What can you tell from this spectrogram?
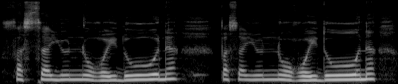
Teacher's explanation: ہم نے موٹا رکھنا ہے، غائن جو ہے حروف حلقی ہے، غائن کو موٹا بھی رکھنا ہے اور اس کے پیچھے جو نون ہے اس پہ جزم ہے تو اس کو ہم نے غنہ نہیں کرنا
